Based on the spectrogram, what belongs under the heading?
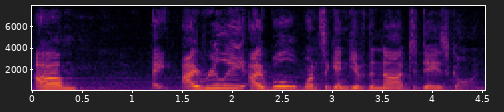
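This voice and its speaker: A man co-hosts a video game podcast in casual chat, his high voice animated and fairly bright though a little slow. He speaks emphatically and effusively, repeating phrases for stress.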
